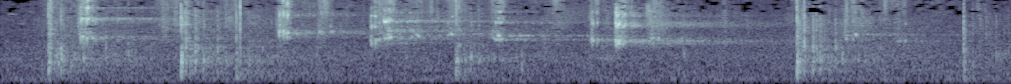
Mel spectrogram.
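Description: Tennis rally on a hard court: sharp racket strikes and ball bounces about a second apart, with short high squeaks of sneakers on the court between the shots.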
